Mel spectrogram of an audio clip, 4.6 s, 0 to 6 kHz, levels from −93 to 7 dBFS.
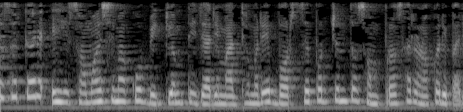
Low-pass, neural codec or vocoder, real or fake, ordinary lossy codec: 5.4 kHz; none; real; none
